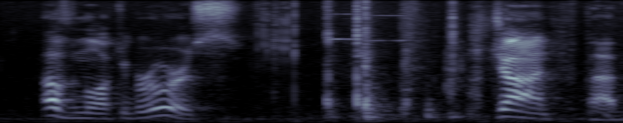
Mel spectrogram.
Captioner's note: beep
